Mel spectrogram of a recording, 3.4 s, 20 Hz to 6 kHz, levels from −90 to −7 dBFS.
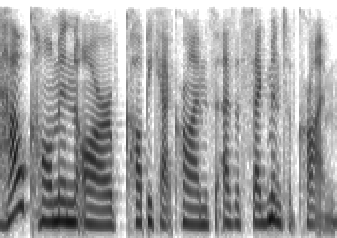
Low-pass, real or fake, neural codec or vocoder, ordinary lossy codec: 5.4 kHz; real; none; MP3, 48 kbps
